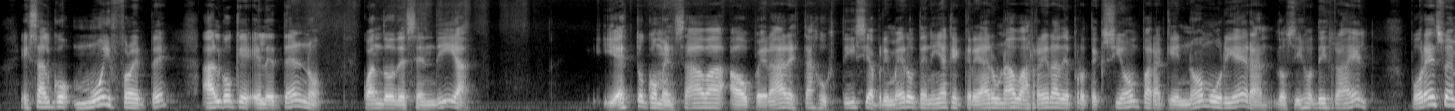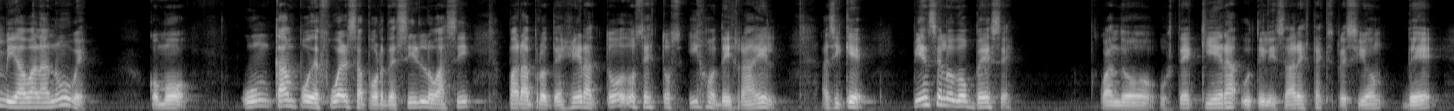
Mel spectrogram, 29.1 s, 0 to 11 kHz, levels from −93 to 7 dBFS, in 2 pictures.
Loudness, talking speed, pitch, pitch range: -21 LUFS, 135 wpm, 130 Hz, 110-140 Hz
